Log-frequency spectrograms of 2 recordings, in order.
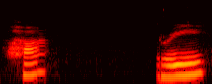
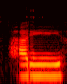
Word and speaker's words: Hari: It's a little roll of a tongue, so if you hear me singing it, it might sound like D-I, but it's R-I, and you can pronounce it either way. Hari or Hari, Hari, Om.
